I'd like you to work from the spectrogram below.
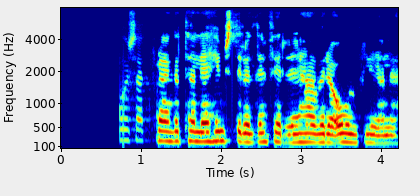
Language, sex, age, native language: Icelandic, female, 30-39, Icelandic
